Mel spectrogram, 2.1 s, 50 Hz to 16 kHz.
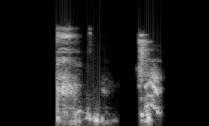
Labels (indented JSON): {
  "expert_labels": [
    {
      "quality": "poor",
      "cough_type": "dry",
      "dyspnea": false,
      "wheezing": false,
      "stridor": false,
      "choking": false,
      "congestion": false,
      "nothing": true,
      "diagnosis": "upper respiratory tract infection",
      "severity": "unknown"
    }
  ],
  "age": 29,
  "gender": "male",
  "respiratory_condition": false,
  "fever_muscle_pain": false,
  "status": "healthy"
}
